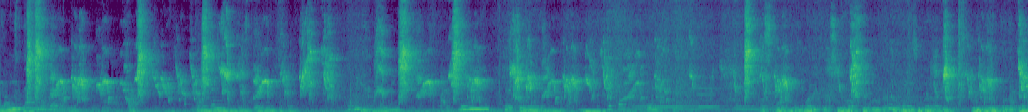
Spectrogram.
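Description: A cockatiel chirps and squawks in quick bursts while a human voice murmurs underneath.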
